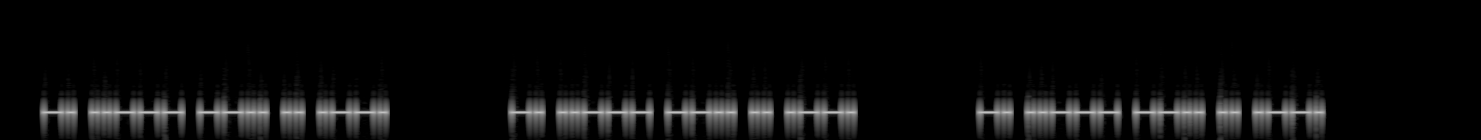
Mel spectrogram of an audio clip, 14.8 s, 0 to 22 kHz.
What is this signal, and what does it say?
Morse code, heard as a keyed tone, about 20 wpm, 700 Hz. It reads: N2ZIP N2ZIP N2ZIP
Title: USA Call Signs - 5 Characters - Repeated 3x - 20wpm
